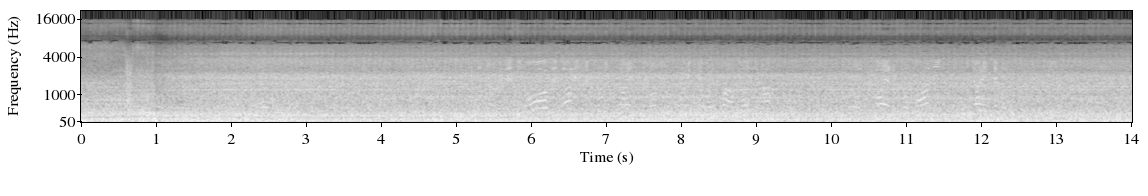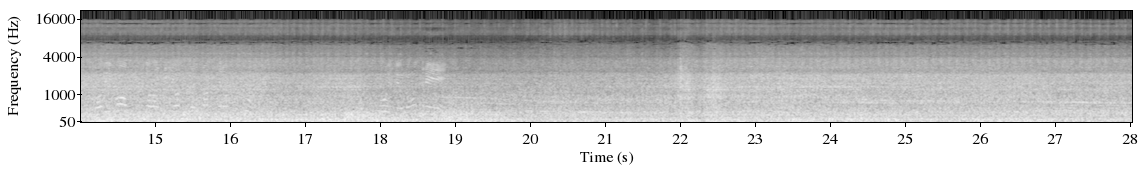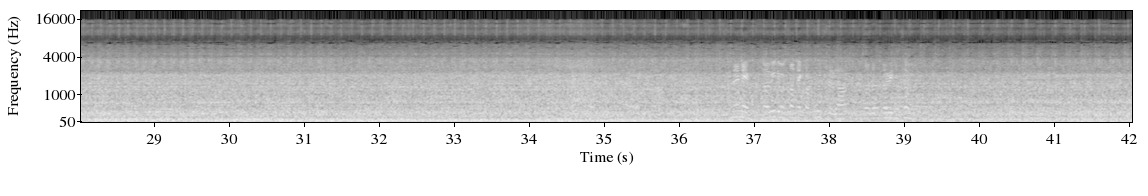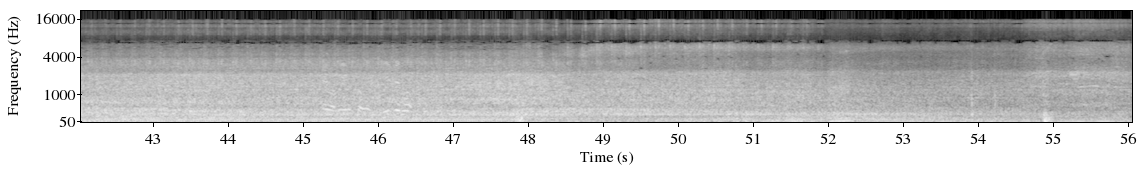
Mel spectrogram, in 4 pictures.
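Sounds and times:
tractor engine droning: 0.0 - 56.0.

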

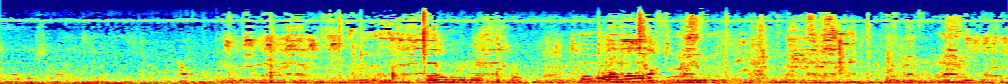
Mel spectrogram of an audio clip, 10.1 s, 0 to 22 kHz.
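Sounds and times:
birds chirping and clucking: 0.0 - 10.0.

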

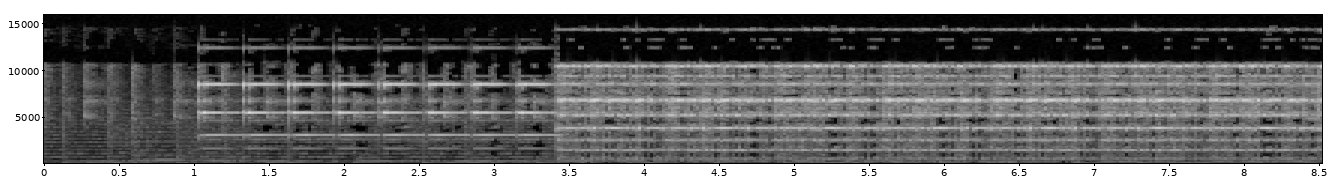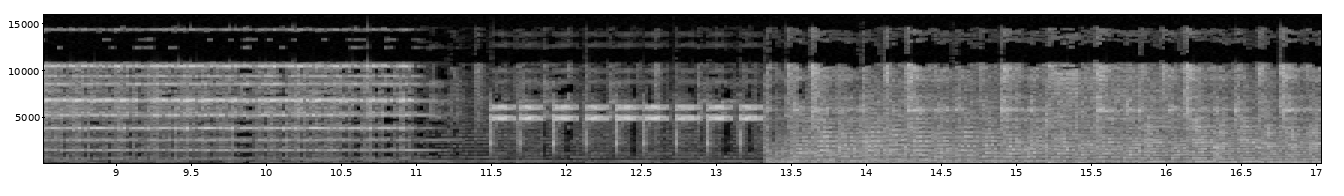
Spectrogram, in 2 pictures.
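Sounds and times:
looping low background tune: 0.0 - 17.0
electronic bell-like ringing: 1.0 - 13.5.

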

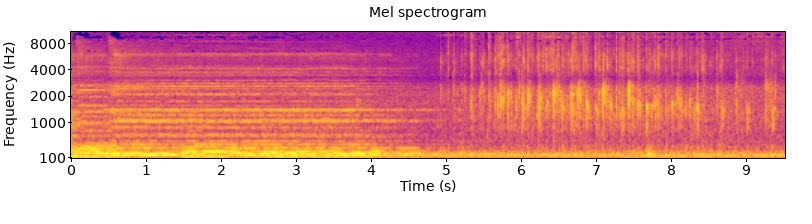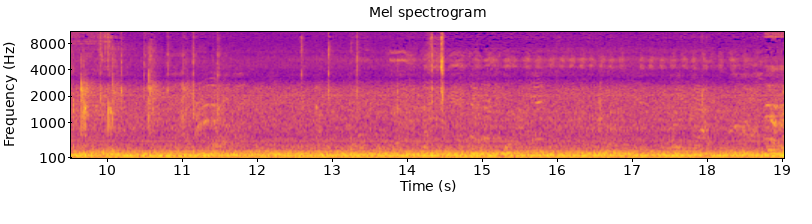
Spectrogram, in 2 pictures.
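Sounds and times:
low hum: 0.0 - 19.0
crowd clapping: 4.9 - 11.6
murmur of voices: 10.7 - 19.0.

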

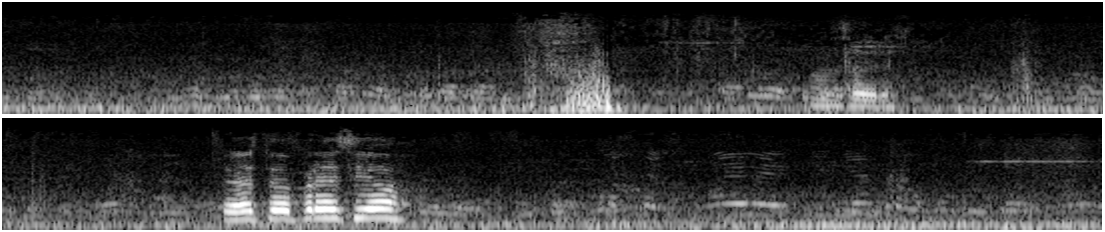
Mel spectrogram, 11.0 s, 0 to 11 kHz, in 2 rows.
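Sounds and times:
faint voices: 0.0 - 11.0
street rumble: 0.0 - 11.0.

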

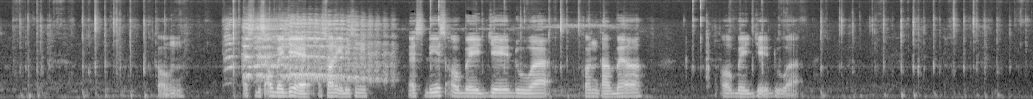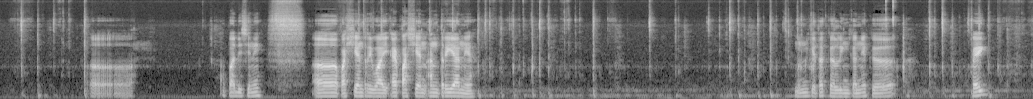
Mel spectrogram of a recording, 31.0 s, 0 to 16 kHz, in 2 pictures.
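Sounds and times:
computer keyboard typing: 0.0 - 2.8, 6.4 - 9.1, 10.3 - 17.0, 22.1 - 31.0.

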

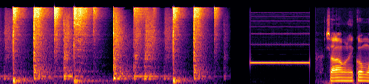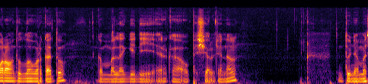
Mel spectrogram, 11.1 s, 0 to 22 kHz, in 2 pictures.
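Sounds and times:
drum kit music: 0.0 - 3.5
steady electronic beep: 3.8 - 4.7.

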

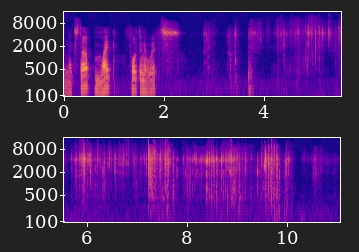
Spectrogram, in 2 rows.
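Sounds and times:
wrapper crinkling and tearing: 4.2 - 11.0.

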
